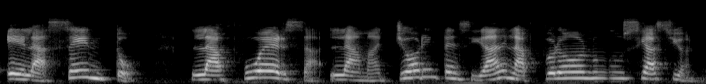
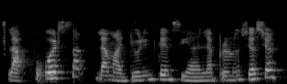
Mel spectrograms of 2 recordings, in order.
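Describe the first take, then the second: First: "el acento", "la fuerza", "la mayor intensidad" slow and weighty; emphatic stress. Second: "la fuerza, la mayor intensidad" dropping away softly; de-emphasized. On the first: Teacher defining stressed syllables, slow and emphatic. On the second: Teacher defining unstressed syllables, soft and unemphatic. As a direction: let "la mayor intensidad en la pronunciación" sink low and soft. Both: Shown as a demonstration.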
